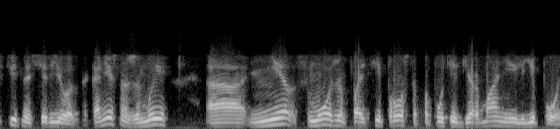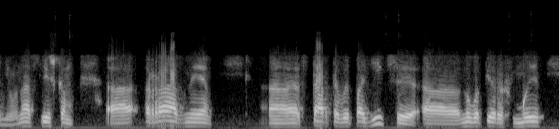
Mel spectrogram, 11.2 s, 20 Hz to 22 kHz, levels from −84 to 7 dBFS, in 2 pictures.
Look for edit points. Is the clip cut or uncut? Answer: uncut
